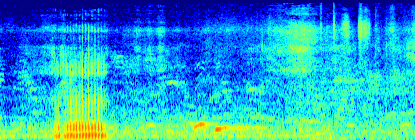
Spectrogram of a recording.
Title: Newfoundland snores like a freight train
